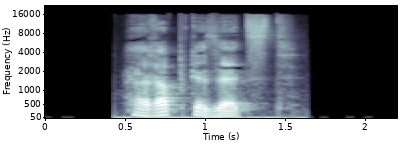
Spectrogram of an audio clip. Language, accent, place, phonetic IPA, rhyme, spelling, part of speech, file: German, Germany, Berlin, [hɛˈʁapɡəˌzɛt͡st], -apɡəzɛt͡st, herabgesetzt, verb, De-herabgesetzt.ogg
- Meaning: past participle of herabsetzen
